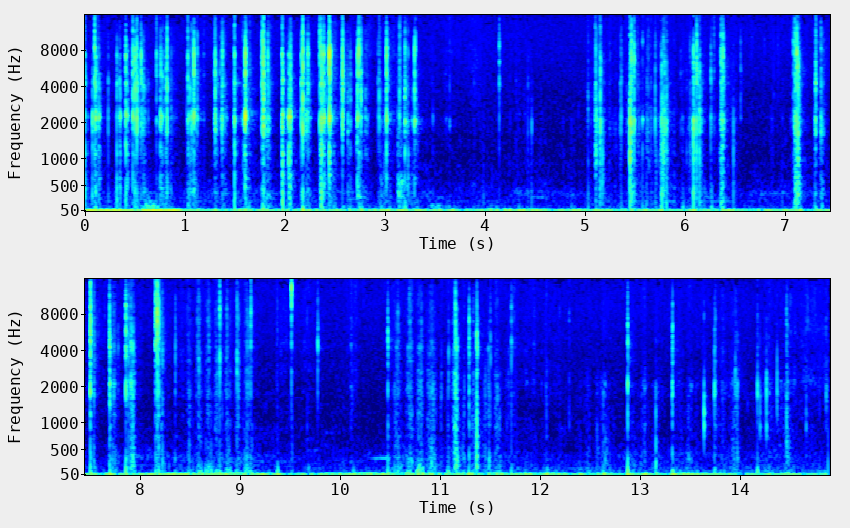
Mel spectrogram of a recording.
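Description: Long nails rapidly scratch and tap the embossed logo face of a solid green glycerin soap bar held in hand. The result is a dense stream of dry, bright clicks and scratchy rasps, with very short decays and no ringing.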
